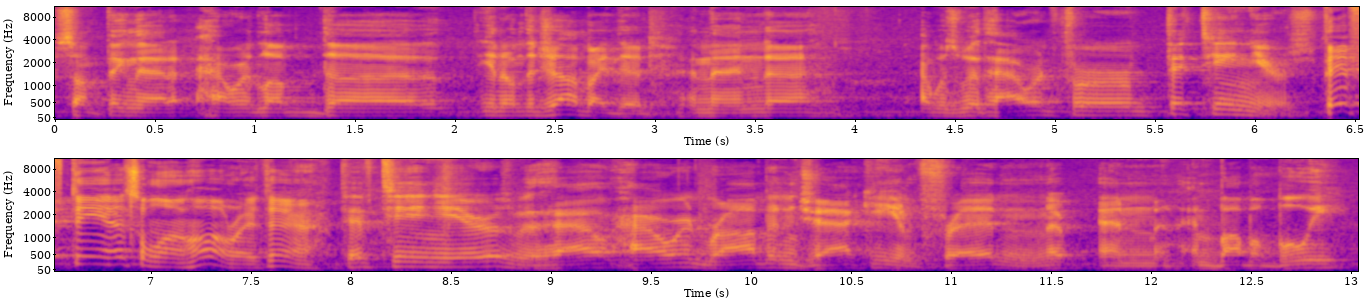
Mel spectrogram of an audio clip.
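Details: Adult male comedian who describes himself as a stutterer; word repetitions heard; stuttering.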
